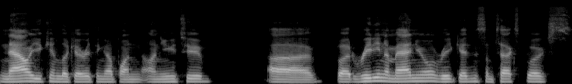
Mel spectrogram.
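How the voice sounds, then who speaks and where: In a South Texas accent, a man talks at a moderate pace and medium pitch with monotone, flat intonation. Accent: South Texas American English. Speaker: HVAC podcast host. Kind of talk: casual interview chat.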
